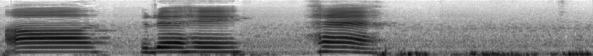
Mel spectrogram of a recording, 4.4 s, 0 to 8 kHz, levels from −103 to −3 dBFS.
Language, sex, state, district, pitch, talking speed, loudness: Hindi, female, Punjab, Fazilka, 225 Hz, 40 wpm, -13 LUFS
